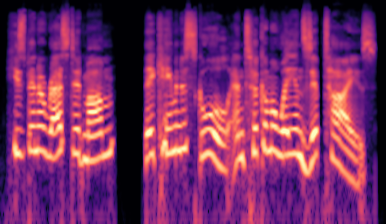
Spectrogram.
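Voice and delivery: a frightened daughter blurting bad news to her mom; upset teen daughter. A narrator's reading. Emily voiced in read story.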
